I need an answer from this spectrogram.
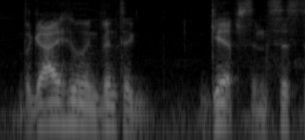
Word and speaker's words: GIF: The guy who invented GIFs insists it's pronounced GIFs.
